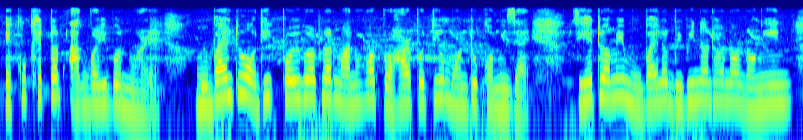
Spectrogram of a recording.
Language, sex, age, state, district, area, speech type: Assamese, female, 30-45, Assam, Dibrugarh, rural, spontaneous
